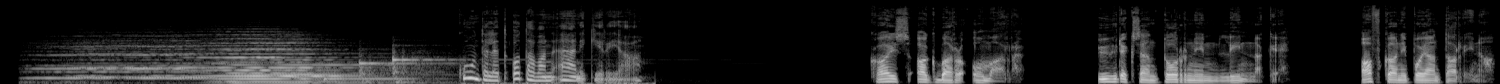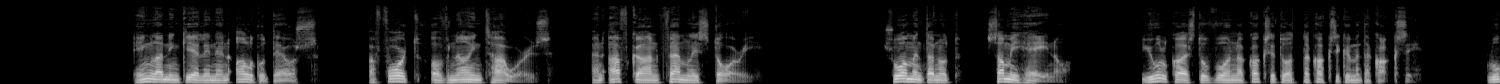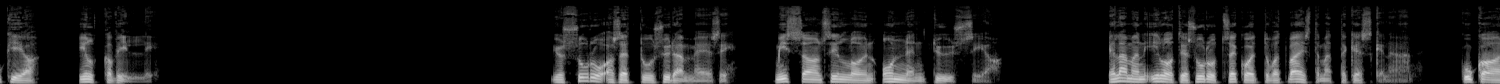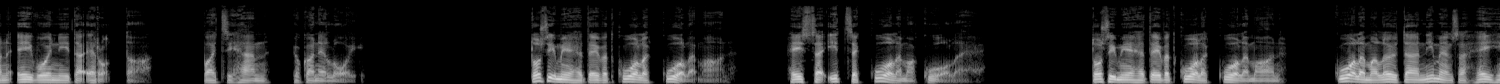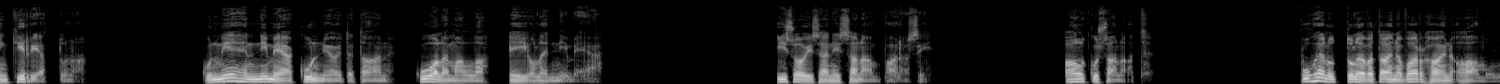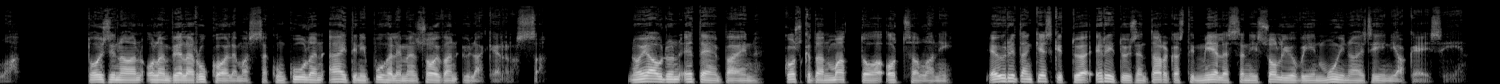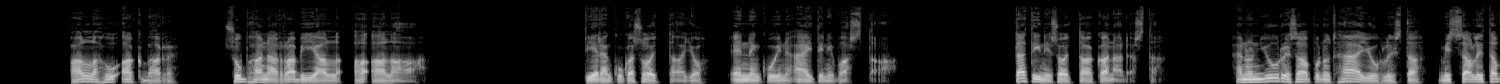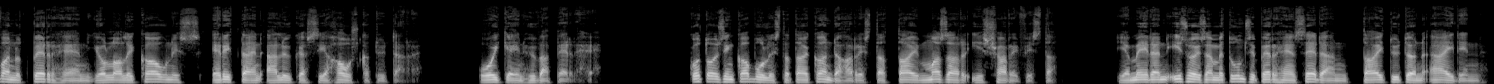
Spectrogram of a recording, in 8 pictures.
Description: Yhdeksän tornin linnake – Ljudbok
Uppläsare: Ilkka Villi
